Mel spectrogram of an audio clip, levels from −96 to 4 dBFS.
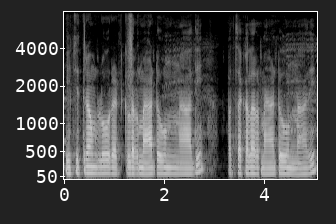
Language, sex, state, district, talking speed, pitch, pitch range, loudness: Telugu, male, Telangana, Mahabubabad, 105 wpm, 105 Hz, 100-110 Hz, -19 LUFS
